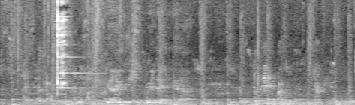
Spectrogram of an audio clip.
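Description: Glasses clink in a toast during a wine tasting on the Greek island of Santorini, with a bright chime near the start and lighter taps, all under close talking.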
